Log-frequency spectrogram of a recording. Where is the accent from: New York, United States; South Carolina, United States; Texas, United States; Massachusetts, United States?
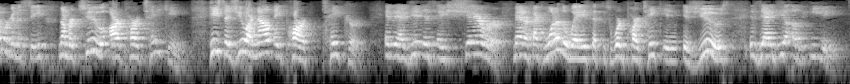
South Carolina, United States; Now, down south, where I grew up in South Carolina, we do this all the time.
